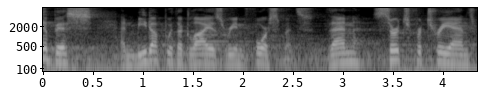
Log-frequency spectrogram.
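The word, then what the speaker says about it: Aglaea: One group will stay in the abyss and meet up with Aglia's reinforcements, then search for Trianne's whereabouts. I was pronouncing it as a Agua for the longest time, which and honestly, she's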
